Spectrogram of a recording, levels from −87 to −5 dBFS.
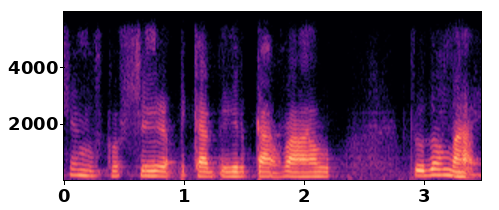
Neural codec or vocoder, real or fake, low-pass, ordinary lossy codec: codec, 16 kHz in and 24 kHz out, 0.6 kbps, FireRedTTS-2 codec; fake; 5.4 kHz; Opus, 32 kbps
